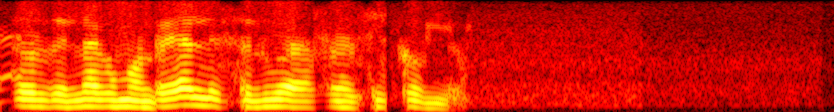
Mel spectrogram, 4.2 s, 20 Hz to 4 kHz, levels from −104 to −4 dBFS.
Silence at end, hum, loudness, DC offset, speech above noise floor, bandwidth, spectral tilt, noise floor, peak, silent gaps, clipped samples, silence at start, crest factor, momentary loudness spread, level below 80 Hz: 1.85 s; none; -26 LUFS; under 0.1%; 39 dB; 4 kHz; -12 dB/octave; -64 dBFS; -10 dBFS; none; under 0.1%; 0 s; 18 dB; 9 LU; -68 dBFS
